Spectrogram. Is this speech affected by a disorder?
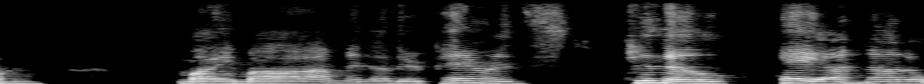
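Yes: cerebral palsy.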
